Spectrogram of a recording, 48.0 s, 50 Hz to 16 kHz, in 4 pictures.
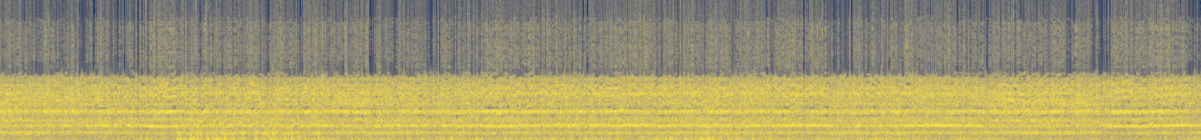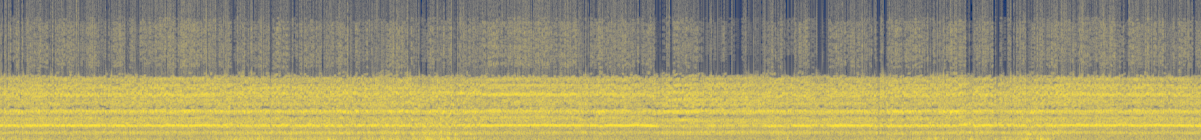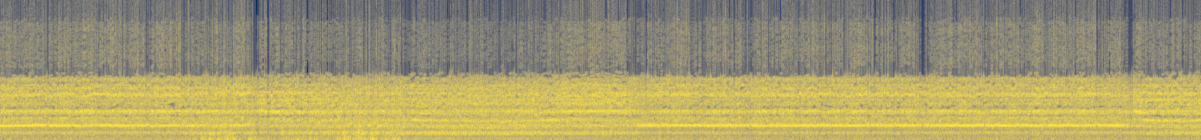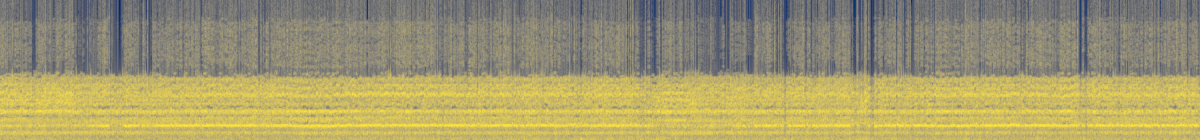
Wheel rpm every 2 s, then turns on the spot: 220, 230, 230, 230, 230, 220, 230, 230, 230, 230, 230, 230, 230, 220, 220, 230, 230, 230, 230, 220, 230, 230, 230, 230.
none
